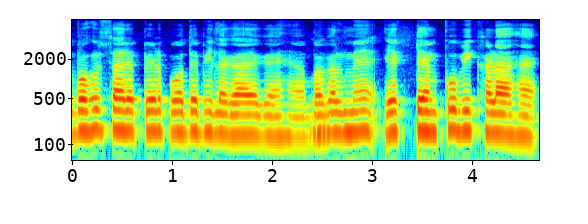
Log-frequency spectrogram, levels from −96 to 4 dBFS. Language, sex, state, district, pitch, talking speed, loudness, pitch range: Hindi, male, Jharkhand, Garhwa, 155 Hz, 190 wpm, -16 LUFS, 145-165 Hz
